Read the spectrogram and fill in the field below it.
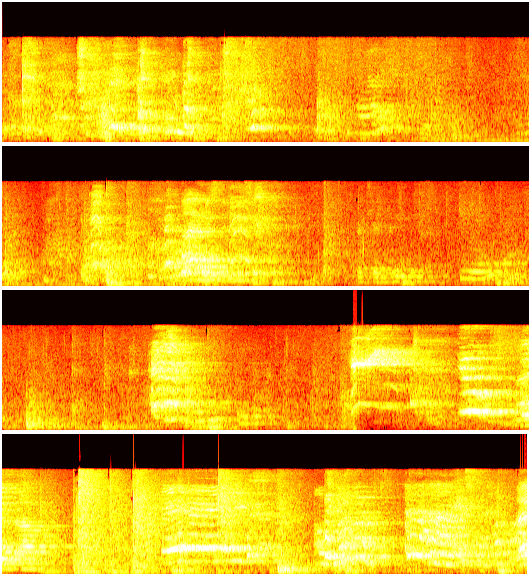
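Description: A man talks and a woman talks in turn, echoing in a large hall.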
